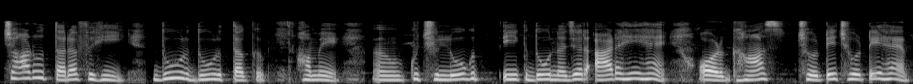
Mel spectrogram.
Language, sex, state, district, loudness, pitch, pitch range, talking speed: Hindi, female, Bihar, West Champaran, -16 LUFS, 230 Hz, 210-245 Hz, 130 wpm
